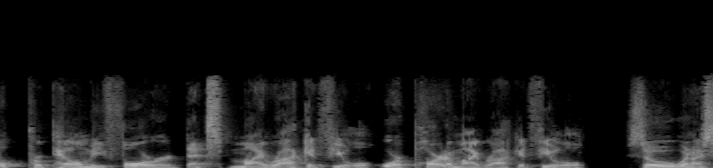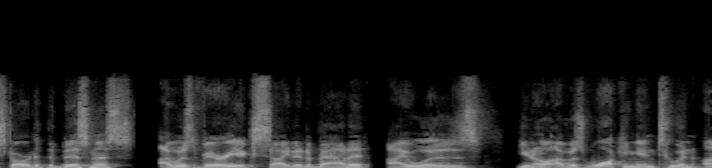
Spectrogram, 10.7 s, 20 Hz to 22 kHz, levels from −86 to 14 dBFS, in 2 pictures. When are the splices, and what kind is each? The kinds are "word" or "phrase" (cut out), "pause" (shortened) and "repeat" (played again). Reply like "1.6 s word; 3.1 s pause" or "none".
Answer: 8.1 s pause; 9.1 s pause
